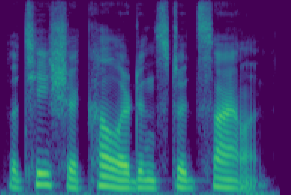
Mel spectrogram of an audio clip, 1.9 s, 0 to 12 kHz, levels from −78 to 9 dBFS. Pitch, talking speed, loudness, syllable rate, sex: 150 Hz, 155 wpm, -17 LUFS, 5.8 syllables/s, female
